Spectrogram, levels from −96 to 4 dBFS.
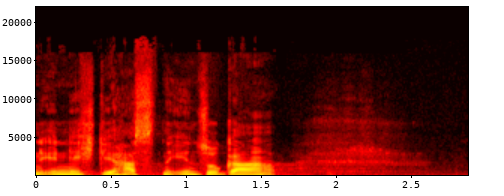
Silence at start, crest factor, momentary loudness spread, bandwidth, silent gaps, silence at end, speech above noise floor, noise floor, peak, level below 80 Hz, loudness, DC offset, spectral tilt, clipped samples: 0 s; 20 dB; 7 LU; 18 kHz; none; 1.3 s; 37 dB; -66 dBFS; -10 dBFS; -78 dBFS; -29 LUFS; under 0.1%; -5.5 dB/octave; under 0.1%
